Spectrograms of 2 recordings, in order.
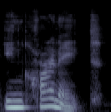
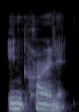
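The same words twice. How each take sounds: First: The last syllable is full, sounding like 'nate'. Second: The last syllable is reduced, sounding like 'nit'. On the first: It is a transitive verb. "여기를 ate로 발음하면 타동사가 된다" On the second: It is an adjective placed after a noun. "incarnate 이렇게 발음하면 형용사고"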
